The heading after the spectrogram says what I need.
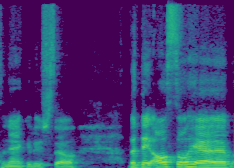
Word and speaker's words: Natchitoches: I always correct people because the spelling of the town that he's from it's very it's spelled Natchitod, something like that, but it's pronounced Natchitoches.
